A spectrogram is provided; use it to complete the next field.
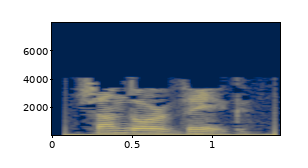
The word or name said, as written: Vegh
